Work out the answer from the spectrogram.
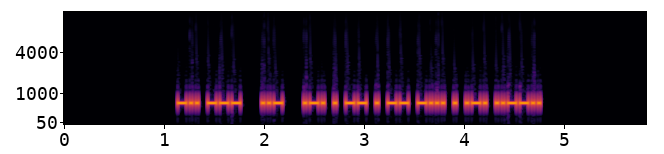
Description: Morse code, heard as a keyed tone, about 40 wpm, 700 Hz. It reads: DO U REMEMBER?
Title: Sentences from Top 400 Words and Abbreviations 40wpm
